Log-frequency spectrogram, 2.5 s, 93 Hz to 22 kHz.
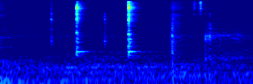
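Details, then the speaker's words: Yamaha A-S3000 amplifier after replacing right amp board (shorted MOSFETs), powering up without going into protection; crisp separate clicks as speaker relays A, B or both switch cleanly over faint hum; normal relay switching. "Vous venez d'entendre les relais que l'on peut désactiver, activer A, B ou les deux."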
